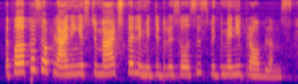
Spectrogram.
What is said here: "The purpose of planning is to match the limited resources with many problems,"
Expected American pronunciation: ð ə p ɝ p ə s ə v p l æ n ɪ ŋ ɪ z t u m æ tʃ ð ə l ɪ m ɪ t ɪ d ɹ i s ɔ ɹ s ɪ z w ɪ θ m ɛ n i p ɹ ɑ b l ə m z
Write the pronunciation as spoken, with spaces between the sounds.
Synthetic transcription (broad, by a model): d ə p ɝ p ə s ə v p l æ n ɪ ŋ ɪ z t u m æ tʃ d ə l ɪ m ɪ t ɪ d ɹ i s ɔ ɹ s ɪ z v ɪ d m ɛ n i p ɹ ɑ b l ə m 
